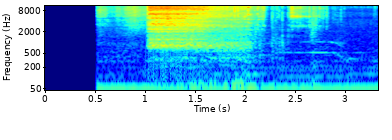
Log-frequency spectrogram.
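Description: Dry rice pours into a metal pot with a rushing hiss.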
